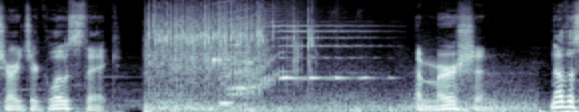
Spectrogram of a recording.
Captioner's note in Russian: тресь-тресь, динь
